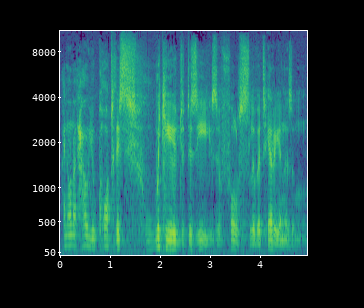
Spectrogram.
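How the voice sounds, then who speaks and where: A man's voice: lowish voice, lively intonation, unhurried, sharp tone, husky, full character voice. An actor playing a pompous aristocratic English statesman, lecturing in a period film. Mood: haughty. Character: haughty aristocratic English statesman, older man. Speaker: Lord North, Prime Minister.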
